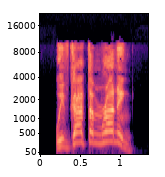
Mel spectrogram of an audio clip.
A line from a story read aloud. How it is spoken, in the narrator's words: Minho yelled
